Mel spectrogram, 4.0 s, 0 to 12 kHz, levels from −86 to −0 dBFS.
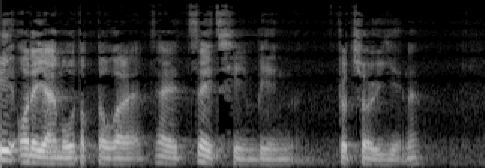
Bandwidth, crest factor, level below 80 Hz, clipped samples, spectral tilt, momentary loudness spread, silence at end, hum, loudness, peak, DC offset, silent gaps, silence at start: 11 kHz; 20 dB; -72 dBFS; under 0.1%; -4.5 dB/octave; 15 LU; 0.55 s; none; -28 LUFS; -8 dBFS; under 0.1%; none; 0 s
